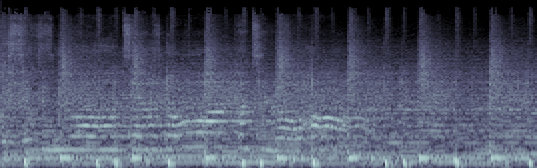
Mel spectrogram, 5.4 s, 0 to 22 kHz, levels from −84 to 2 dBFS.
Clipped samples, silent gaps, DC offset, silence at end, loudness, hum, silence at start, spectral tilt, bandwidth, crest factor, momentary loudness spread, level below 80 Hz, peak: under 0.1%; none; under 0.1%; 0 s; -23 LUFS; none; 0 s; -4.5 dB/octave; 19 kHz; 16 dB; 5 LU; -34 dBFS; -6 dBFS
